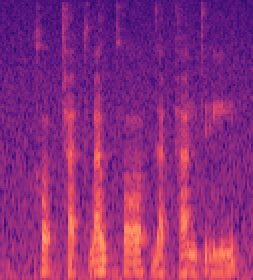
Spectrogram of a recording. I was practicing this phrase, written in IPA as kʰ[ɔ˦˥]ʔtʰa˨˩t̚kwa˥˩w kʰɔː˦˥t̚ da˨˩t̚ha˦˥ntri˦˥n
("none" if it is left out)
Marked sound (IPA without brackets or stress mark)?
ɔ˦˥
